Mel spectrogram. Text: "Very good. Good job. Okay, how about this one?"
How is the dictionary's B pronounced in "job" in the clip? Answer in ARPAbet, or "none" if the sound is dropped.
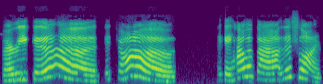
none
